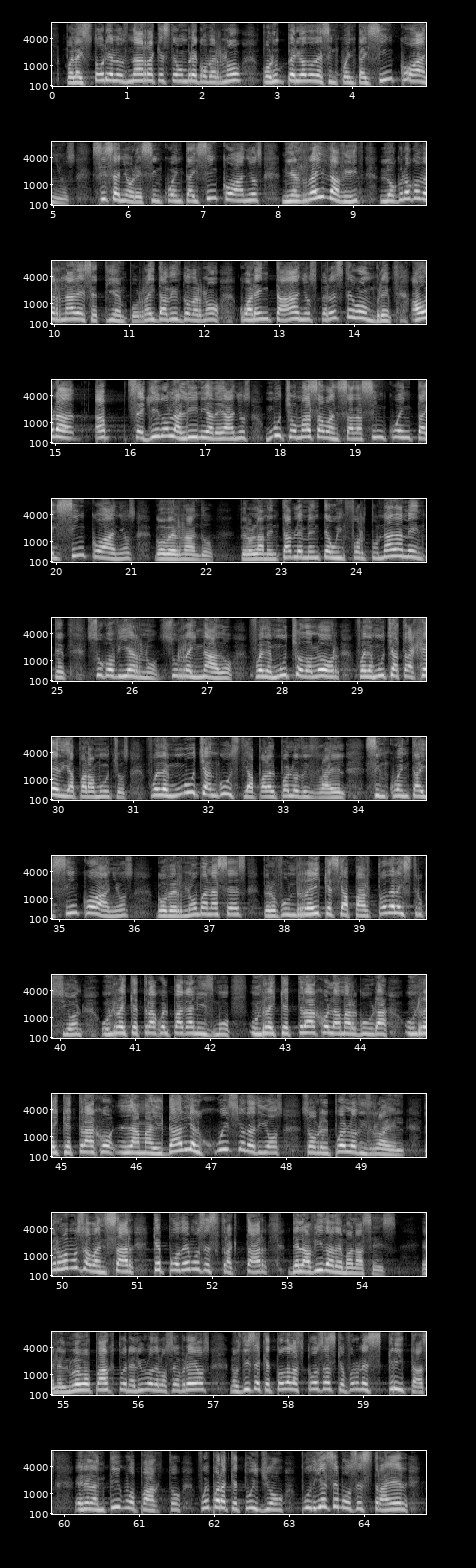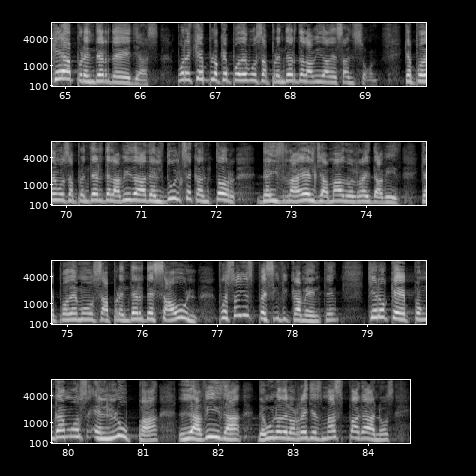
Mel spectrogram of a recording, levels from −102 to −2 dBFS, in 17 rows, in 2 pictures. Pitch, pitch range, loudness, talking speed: 245 Hz, 220-275 Hz, -28 LUFS, 150 wpm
